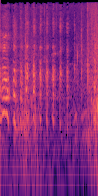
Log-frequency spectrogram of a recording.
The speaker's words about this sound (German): Danke, vielen herzlichen Dank, liebe Taube.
